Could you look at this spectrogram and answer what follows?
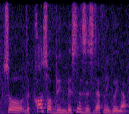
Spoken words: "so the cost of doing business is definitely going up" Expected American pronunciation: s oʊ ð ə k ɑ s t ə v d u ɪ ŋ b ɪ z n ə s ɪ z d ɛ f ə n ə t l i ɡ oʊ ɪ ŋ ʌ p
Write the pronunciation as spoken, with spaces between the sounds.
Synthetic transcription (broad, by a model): s oʊ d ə k ɑ s ə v d u ɪ ŋ b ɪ s n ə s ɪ s d ɛ f ə n ə t l i ɡ oʊ ɪ ŋ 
